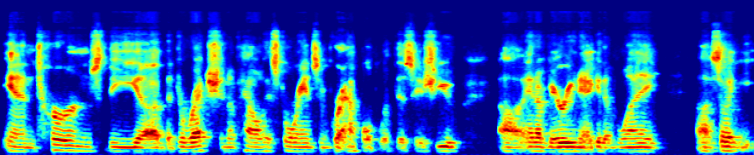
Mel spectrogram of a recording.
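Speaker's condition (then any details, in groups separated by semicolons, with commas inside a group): No condition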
